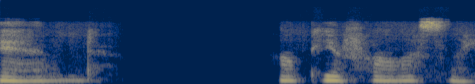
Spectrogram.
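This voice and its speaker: Soft-spoken and somewhat breathy, a woman with a fairly low pitch talks in a monotone, flat intonation. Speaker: ASMR storyteller. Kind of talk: sleep story.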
